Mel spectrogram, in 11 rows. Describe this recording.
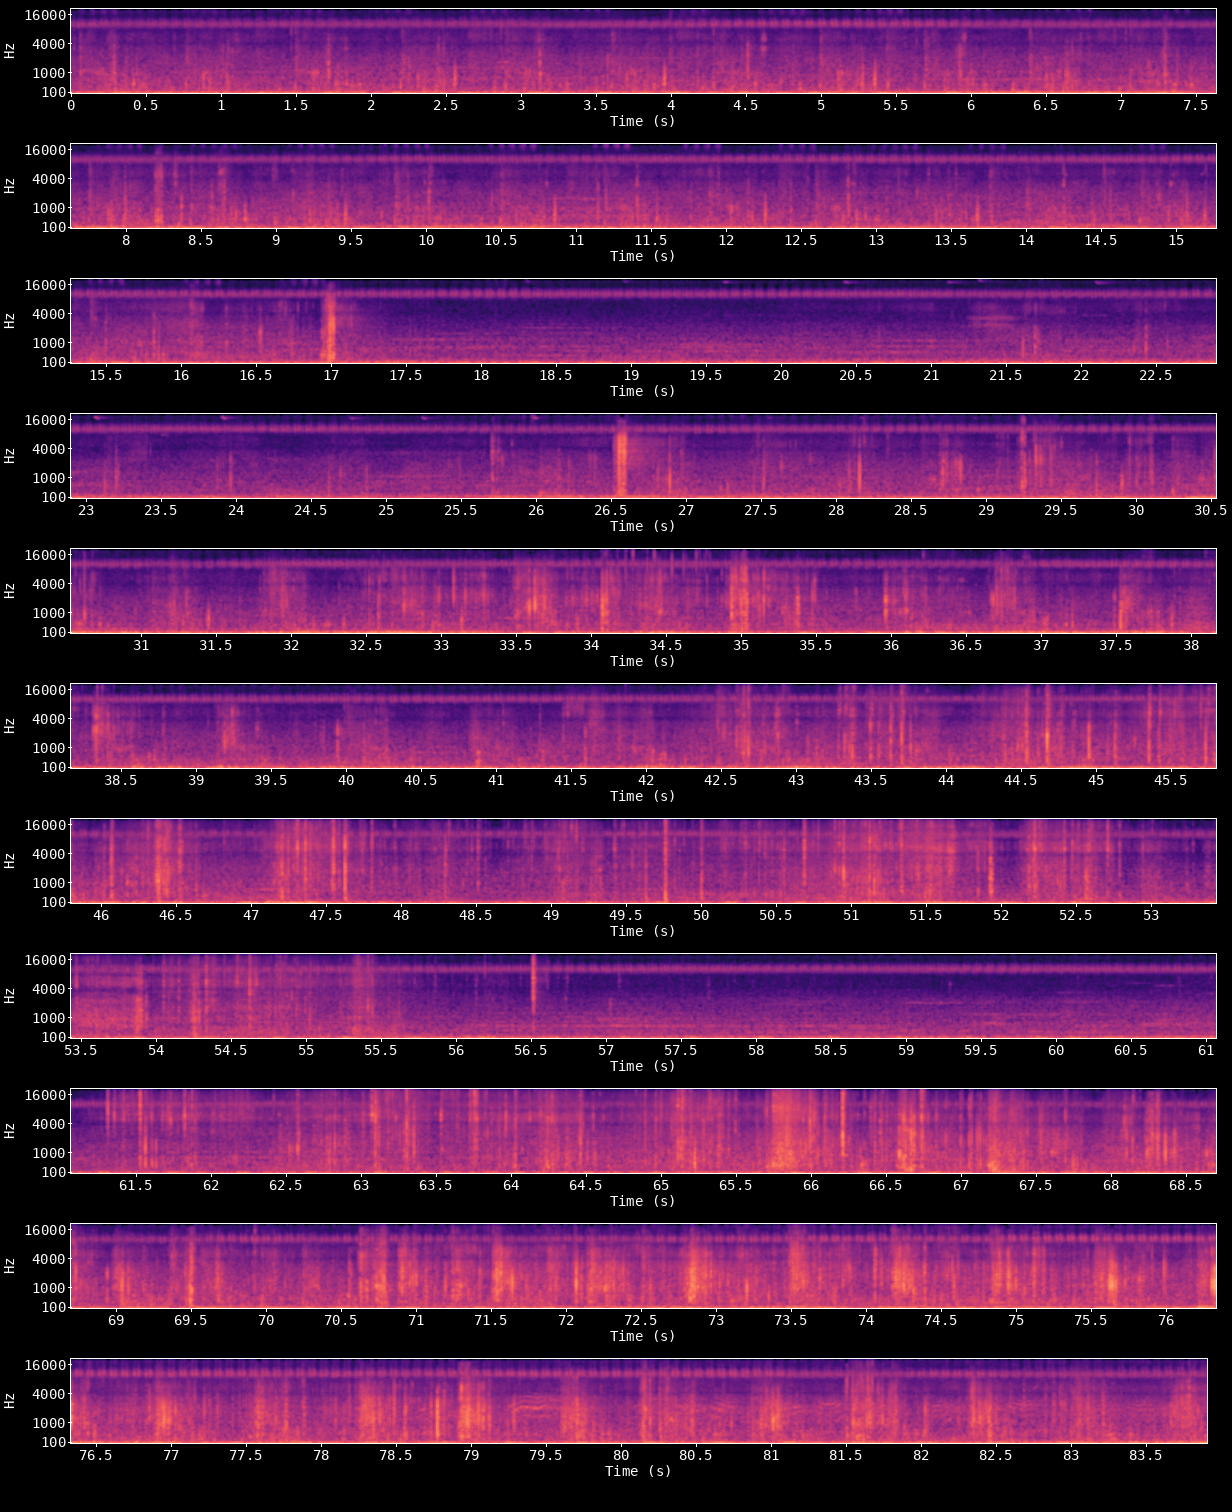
Bestensee, Saturday summer evening, walking around Thälmannstr, (Sony PCM D50, Primo EM172)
